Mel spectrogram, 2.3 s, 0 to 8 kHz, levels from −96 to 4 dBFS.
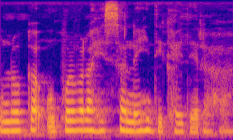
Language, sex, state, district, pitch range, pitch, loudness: Hindi, female, Bihar, Darbhanga, 200-215 Hz, 210 Hz, -17 LUFS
